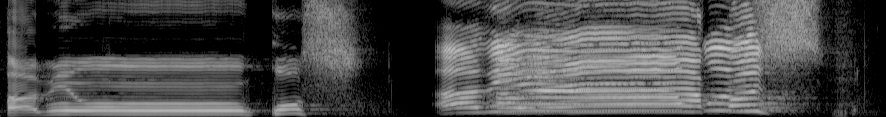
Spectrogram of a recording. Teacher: قاف کو صاد سے ملانا ہے، قاف بھی موٹا، صاد بھی موٹا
